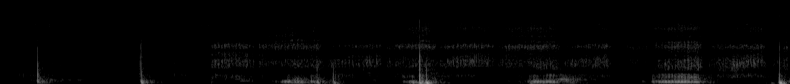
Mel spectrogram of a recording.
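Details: Domestic cat purring in low, rumbling bursts spaced about a second apart over a steady hiss, with sharp clicks and brief thumps in between.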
